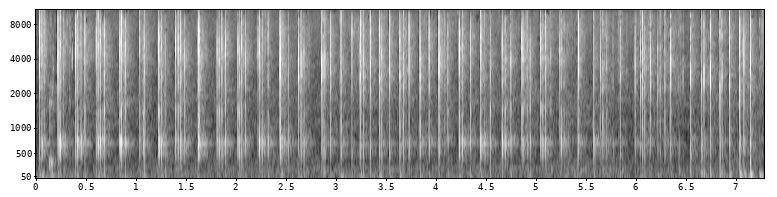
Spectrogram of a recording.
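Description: A green and yellow paper notebook with a glossy cover is held in one hand while fingertips and nails tap its cover and edges. About fifty quick, dry, bright taps come in an uneven stream, each clicking off almost at once with little low end.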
